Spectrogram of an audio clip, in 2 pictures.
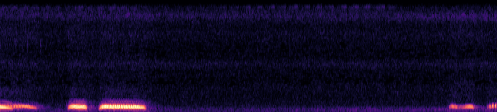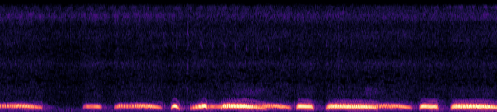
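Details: Spotted dove (tekukur), a trained lure bird. Two low coos open the passage and a long pause follows. Then comes a quick, uneven run of short and drawn-out coos that grows busier toward the end.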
